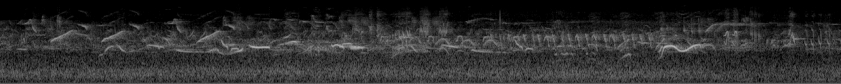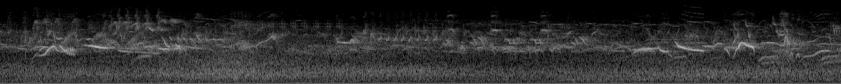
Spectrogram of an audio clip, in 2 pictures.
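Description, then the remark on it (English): Song thrushes and blackbirds sing a dense dawn chorus by a field with mist rising off it, at the start of the dawn chorus, with overlapping whistles and trills pouring out continuously from several birds. Nobody speaks. “But really, I mean, from what I can hear around me, is the song thrushes and the blackbirds are really holding court at the minute.”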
